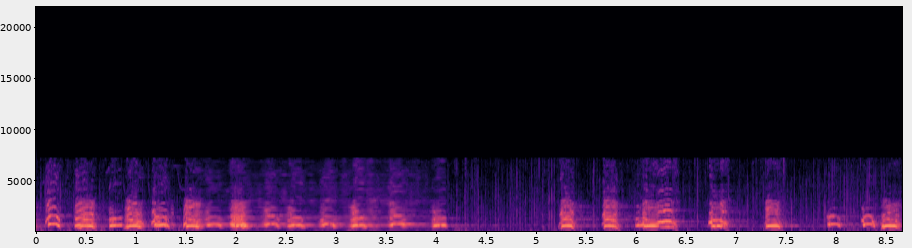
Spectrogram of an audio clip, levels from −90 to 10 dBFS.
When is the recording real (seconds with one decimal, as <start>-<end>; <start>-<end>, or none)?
0.0-1.6; 4.1-8.7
